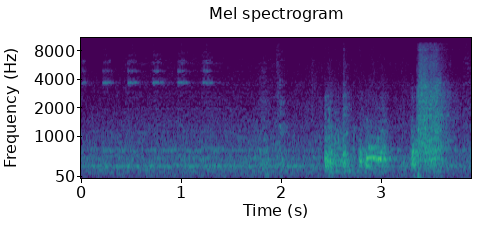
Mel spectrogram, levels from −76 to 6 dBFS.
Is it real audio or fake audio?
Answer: fake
